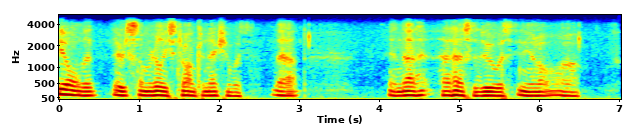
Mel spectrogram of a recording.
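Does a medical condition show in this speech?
Yes: Parkinson's; onset 2003 as minor arm tremor, age 69, progressed to barely moving before medication; low dose Mirapex, yoga, Bowen therapy, John Coleman's alternative approach, limited food intake.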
